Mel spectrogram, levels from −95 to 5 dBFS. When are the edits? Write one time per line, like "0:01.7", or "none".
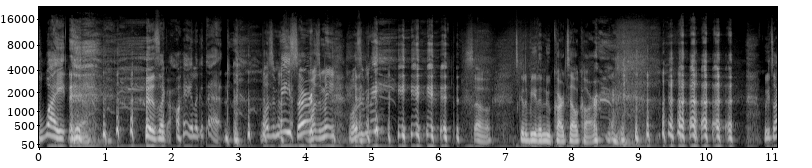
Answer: none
